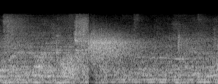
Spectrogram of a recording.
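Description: Pool cue striking the cue ball with a sharp crack about three-quarters of a second in, followed by fainter clicks of balls hitting.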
